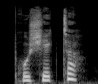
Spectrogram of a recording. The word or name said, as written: projektor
